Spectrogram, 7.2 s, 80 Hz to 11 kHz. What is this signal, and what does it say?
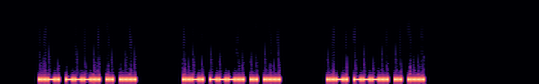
Morse code, heard as a keyed tone, about 40 wpm, 700 Hz. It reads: F8IH F8IH F8IH
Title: DXCC-100 Call Signs - 4 Characters - Repeated 3x - 40wpm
